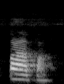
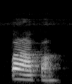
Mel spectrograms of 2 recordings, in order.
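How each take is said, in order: No difference in how they are said.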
